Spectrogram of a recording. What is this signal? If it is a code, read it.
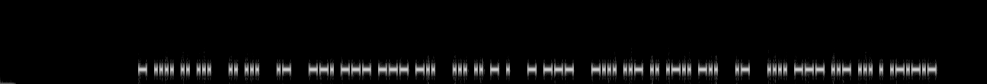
Morse code, heard as a keyed tone, about 46 wpm, 700 Hz. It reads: THIS IS A GOOD SITE TO BUILD A HOUSE.
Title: Sentences from Top 1000 Words - Review Part 4 - 45wpm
